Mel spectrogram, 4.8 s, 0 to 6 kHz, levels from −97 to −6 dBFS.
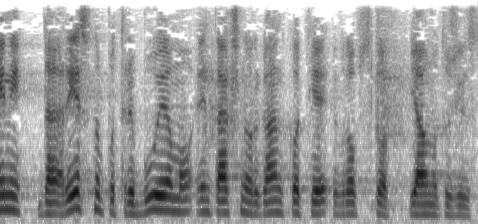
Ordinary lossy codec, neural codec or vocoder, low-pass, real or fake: none; none; 5.4 kHz; real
